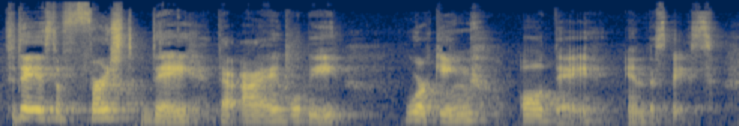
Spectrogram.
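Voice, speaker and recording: Over noticeable background noise and audible room echo, a woman with a fairly low voice speaks very slowly, her intonation lively. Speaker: artist and vlogger. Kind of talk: casual vlog. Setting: new office studio. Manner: soft-spoken. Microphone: echo in the room.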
